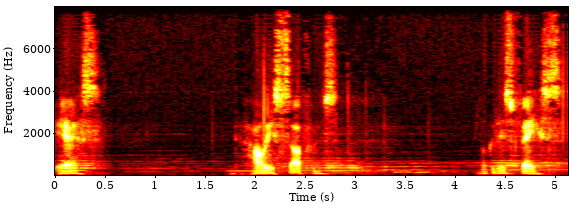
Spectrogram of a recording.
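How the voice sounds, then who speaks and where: An actor playing a gentle, mournful young disciple in a radio drama, speaking in hushed tones. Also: male voice, rumbling low, fairly even intonation, very slow, heavily acted. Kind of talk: vintage radio drama acting. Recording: dull radio drama recording with music.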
